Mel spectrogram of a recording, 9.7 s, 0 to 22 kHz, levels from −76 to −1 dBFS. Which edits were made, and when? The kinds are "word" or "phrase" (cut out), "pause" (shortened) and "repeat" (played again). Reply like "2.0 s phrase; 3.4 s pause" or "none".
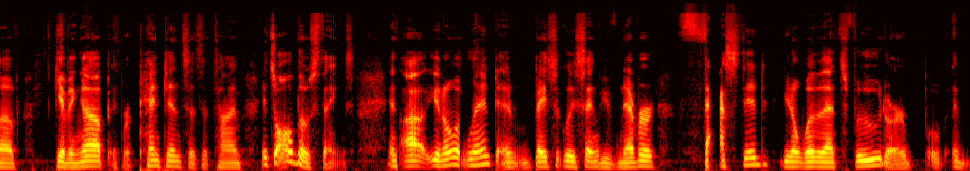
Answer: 1.2 s phrase; 4.0 s word; 4.6 s phrase; 6.0 s phrase; 7.7 s pause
